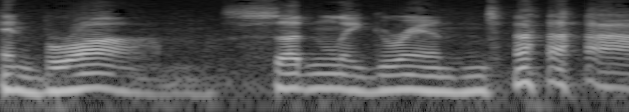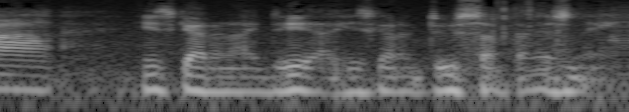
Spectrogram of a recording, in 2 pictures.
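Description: A man's voice: on the low side, takes it slowly, gravelly. Man reading a bedtime story, faint background noise. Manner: expressive, breaking off to explain and ask the child questions. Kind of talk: storytelling read aloud to a small child, with asides. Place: at home, reading to a child. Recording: noisy amateur home recording.

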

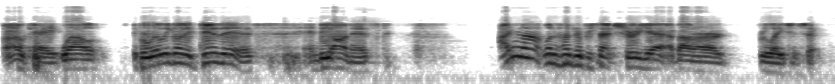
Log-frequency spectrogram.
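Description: A man's voice: mid-range voice, very animated, moderate pace. A man speaking casually and defensively on a phone call, hesitant and stammering. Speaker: surprised call-in guest on a radio prank call. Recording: muffled, husky phone line from far off.

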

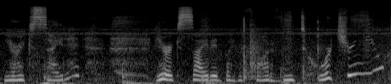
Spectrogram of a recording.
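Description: A woman playing a sadistic, obsessive demon woman in an ASMR roleplay, gloating and possessive, with menacing breathy whispers that can break into shouts. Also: medium pitch, very animated, normal speed, background noise, close to an everyday voice. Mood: mocking, teasing.

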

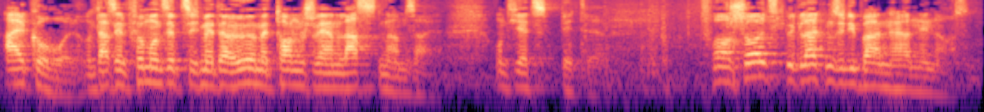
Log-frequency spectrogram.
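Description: Radio drama executive, male actor: curt, self-important, rattles lines off quickly, faint noise behind. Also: medium pitch, lively intonation, fairly bright tone, lightly acted. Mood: impatient, irritated. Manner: brusque, dismissive. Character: arrogant, impatient male construction company boss. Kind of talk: German radio play acting.

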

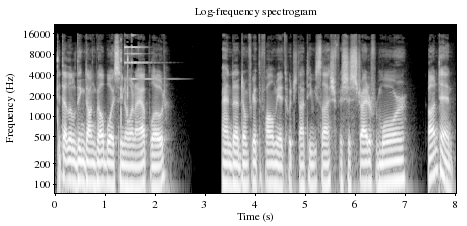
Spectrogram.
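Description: Low-voiced young man, sweary casual reactor. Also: little pitch movement, a little fast, darkish tone, smooth. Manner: profane, slangy, exclamatory. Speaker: reaction video host. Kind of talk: casual excited reaction commentary. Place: indoor streaming room at home. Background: music and game trailer audio.

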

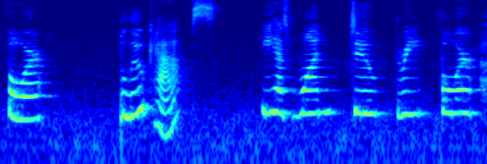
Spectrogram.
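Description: A woman in her thirties reading a children's picture book aloud in a living room, with an animated, sing-song manner that speaks straight to young listeners. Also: high voice, echoey room, slight background noise. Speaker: storytime reader. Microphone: camera in front at close range.

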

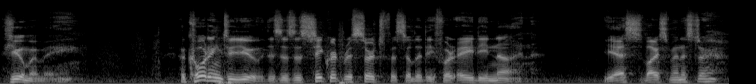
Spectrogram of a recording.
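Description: A man playing a composed, calculating middle-aged chief prosecutor in a video game drama, speaking in a measured, formal, authoritative way. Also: lowish voice, sing-song, a bit bright, slight background noise. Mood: shrewd, probing. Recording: music under the dialogue.

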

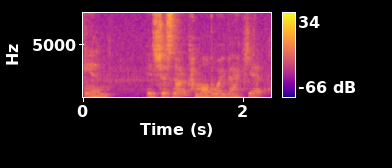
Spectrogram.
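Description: A middle-aged woman hosting religious internet radio. Her voice is weak after a stroke, and she talks in a soft, plain-spoken, unhurried way. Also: a little high, level tone, roomy sound, distant mic, slight background noise. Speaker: radio host. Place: small room at home, indoors. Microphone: headset.

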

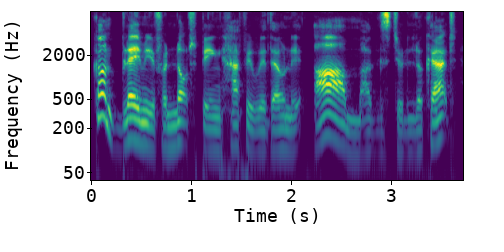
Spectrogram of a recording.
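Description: A man's voice: fairly low pitch, lively intonation, moderate pace, fairly bright tone, dry recording. A man voicing a jovial, teasing spaceman with a slangy, wisecracking manner in a story reading. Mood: knowing, teasing.

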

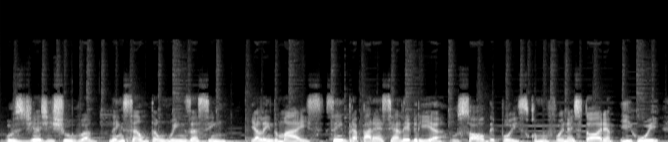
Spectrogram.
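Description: A woman with a Brazilian accent, a storyteller and podcast host narrating and chatting to children. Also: lowish voice.

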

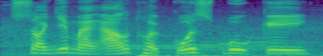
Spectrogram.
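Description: A man plays a modest young cartoon vehicle, nervous and hopeful to please. The voice is high, and loud music plays over it. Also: a little fast, natural voice. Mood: self-doubting. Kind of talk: dubbed children's cartoon acting.

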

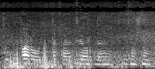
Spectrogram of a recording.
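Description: Woman walking by the ocean filming on her phone, chatty and excited, heavy wind noise. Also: mid-range voice, moderate pace. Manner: chatty, enthusiastic, exclaiming at the view. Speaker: vlogger. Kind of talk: casual walking vlog. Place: windy seaside promenade outdoors. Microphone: phone camera held while walking. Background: strong wind and crashing waves.

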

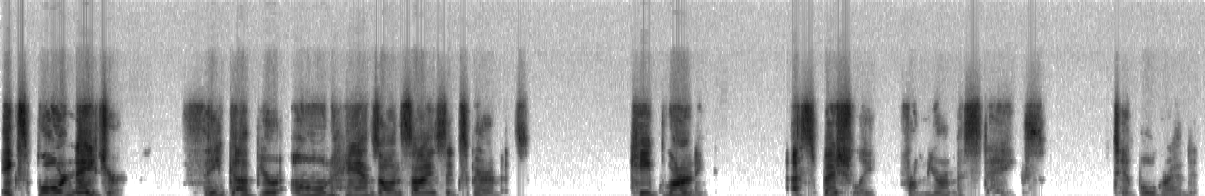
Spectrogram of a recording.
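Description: Animated man reading a children's picture book. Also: a little high, slow, long pauses, dry recording, rough recording. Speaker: read-aloud storyteller. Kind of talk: expressive children's picture book read-aloud.

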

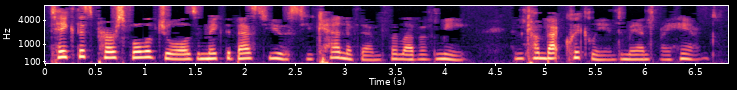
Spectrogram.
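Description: A woman's voice: mid-range voice, normal speed, dark tone, husky, no echo, dull audio, lightly acted. A woman voicing a devoted, stubborn sixteen-year-old princess in a storybook, earnest and firm. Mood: tender, urging. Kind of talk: storybook character voice.

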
